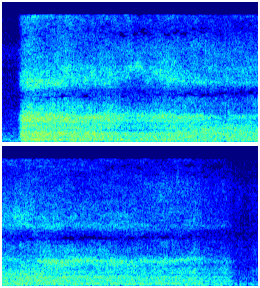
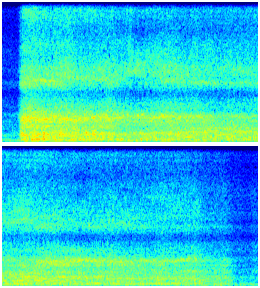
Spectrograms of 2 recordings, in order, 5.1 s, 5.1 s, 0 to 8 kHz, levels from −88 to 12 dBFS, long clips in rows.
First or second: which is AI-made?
second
